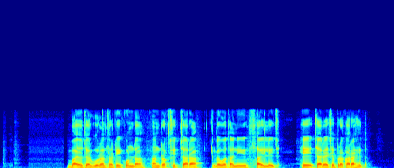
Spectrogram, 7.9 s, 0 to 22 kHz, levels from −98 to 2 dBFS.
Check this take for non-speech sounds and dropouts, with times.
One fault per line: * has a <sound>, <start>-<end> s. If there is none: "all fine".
all fine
